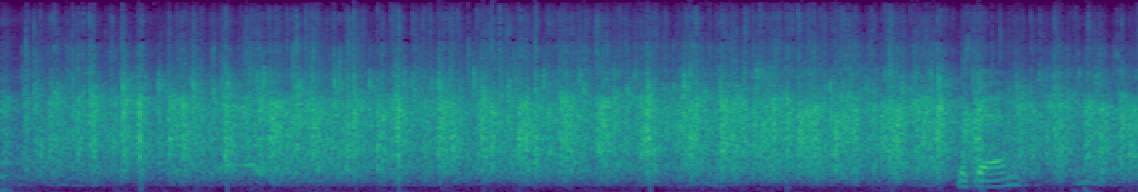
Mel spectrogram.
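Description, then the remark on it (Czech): An audience breaks into sustained applause for newlyweds, a dense, steady patter of many hands clapping throughout, with a brief voice surfacing near the end. “Jestli bychom zatleskali tady novomanželům, jestli byste se postavili.”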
